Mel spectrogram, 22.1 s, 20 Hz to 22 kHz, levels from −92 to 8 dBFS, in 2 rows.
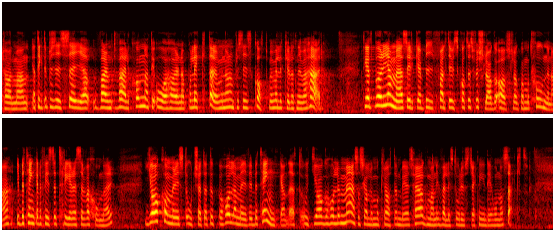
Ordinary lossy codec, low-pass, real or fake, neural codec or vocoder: none; none; real; none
